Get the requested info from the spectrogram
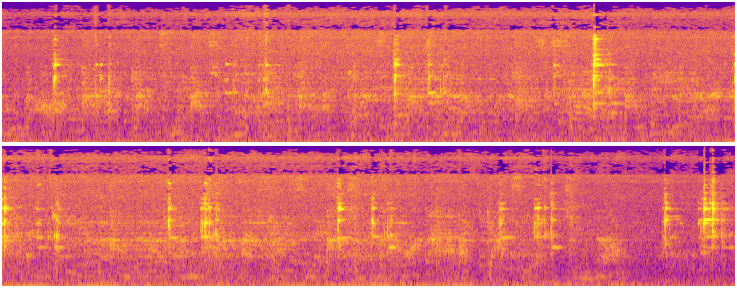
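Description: Metal weight plates clinking on the handle of a plate-loaded dumbbell as it is swung, sharp clinks every second or so, over music.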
